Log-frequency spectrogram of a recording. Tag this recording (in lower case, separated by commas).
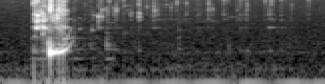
liquid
